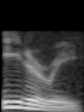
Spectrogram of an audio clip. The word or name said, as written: eatery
